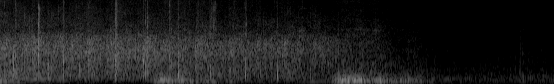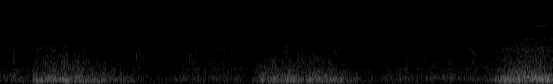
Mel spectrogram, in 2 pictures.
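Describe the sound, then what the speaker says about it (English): Applause at a graduation ceremony in Sydney, clapping for about four seconds before it stops abruptly, followed by quieter stretches with low murmurs and intermittent rumbling noise. "Round of applause for brother."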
